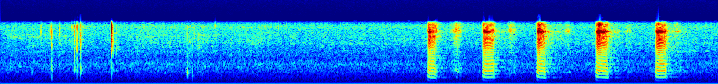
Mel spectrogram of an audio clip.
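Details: Pet dogs Chauncey, a Cockapoo, and Murphy, a Scottie mix, at play; scattered clicks and thumps give way to five rasping, downward-sliding vocal bursts in quick, fairly even succession near the end.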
